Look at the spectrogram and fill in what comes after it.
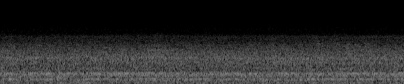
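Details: Honeybee swarm caught in a flowerpot-style fiber swarm trap, being moved into a Langstroth hive: a dense, steady hum of many bees holds without break, broad and even, with no other sounds standing out.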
